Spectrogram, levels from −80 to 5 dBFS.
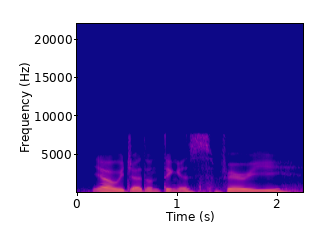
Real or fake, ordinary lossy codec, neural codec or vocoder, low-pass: real; none; none; none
